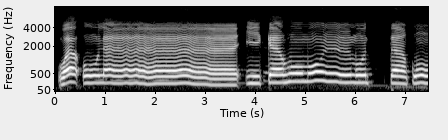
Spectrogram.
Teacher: Wa ula ni panjangnya 5 harakat.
